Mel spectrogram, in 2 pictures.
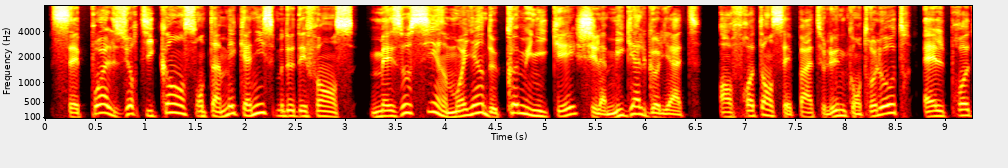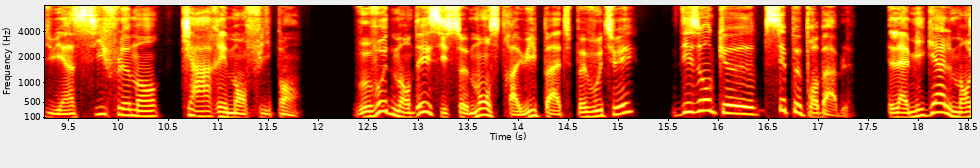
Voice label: french podcasts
